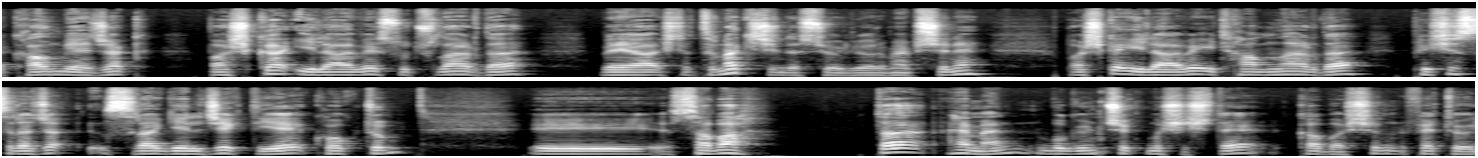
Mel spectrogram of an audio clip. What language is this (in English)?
Turkish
